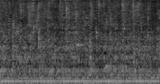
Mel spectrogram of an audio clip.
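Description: Water trickling down inside the column of a soil-free hydroponic tower garden, a steady, soft wash of flowing water with a low hum beneath, continuous and close.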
